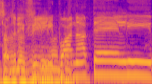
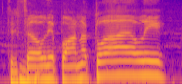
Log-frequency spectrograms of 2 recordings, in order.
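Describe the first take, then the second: First: It is said in plain native Greek. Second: It is said with a heavy foreign accent.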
